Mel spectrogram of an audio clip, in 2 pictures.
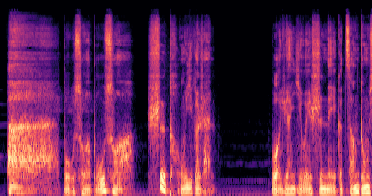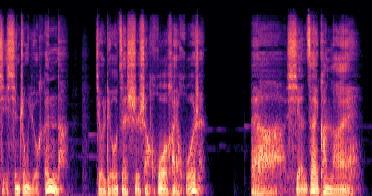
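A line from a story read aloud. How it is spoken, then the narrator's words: Heavy sigh, mournful voice. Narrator (Chinese): 重重的叹了口气，声音悲凉的说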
